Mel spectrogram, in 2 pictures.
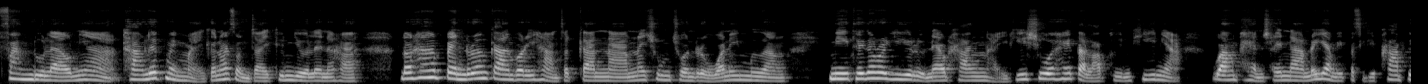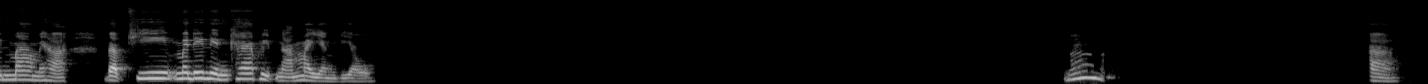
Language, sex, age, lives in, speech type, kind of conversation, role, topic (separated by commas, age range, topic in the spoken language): Thai, female, 35-39, Thailand, read, expert-assistant, asker, อะไรเป็นปัจจัยสำคัญที่ทำให้เกิดภาวะขาดแคลนน้ำในบางพื้นที่ของโลก ทั้งที่โลกมีน้ำอยู่มาก? (What causes water scarcity in some parts of the world, even though there is so much water overall?)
